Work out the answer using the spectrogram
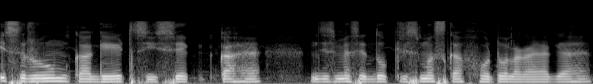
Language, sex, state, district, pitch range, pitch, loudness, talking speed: Hindi, male, Jharkhand, Deoghar, 120-135 Hz, 125 Hz, -14 LUFS, 160 wpm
